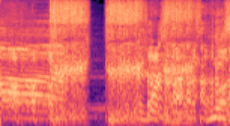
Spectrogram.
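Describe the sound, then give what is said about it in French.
Loud, dry, ASMR-style scratching of hooked fingernails raking over scabby skin during a psoriasis flare runs almost continuously with one short pause in the middle, while a voice murmurs and hums underneath. “Écoute mes ongles crochus, grattez mes croûtes purulentes.”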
